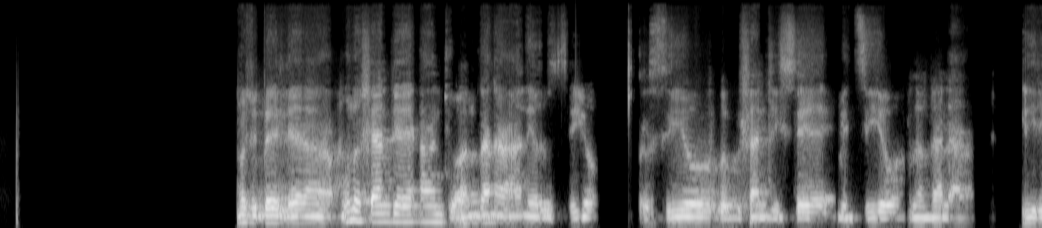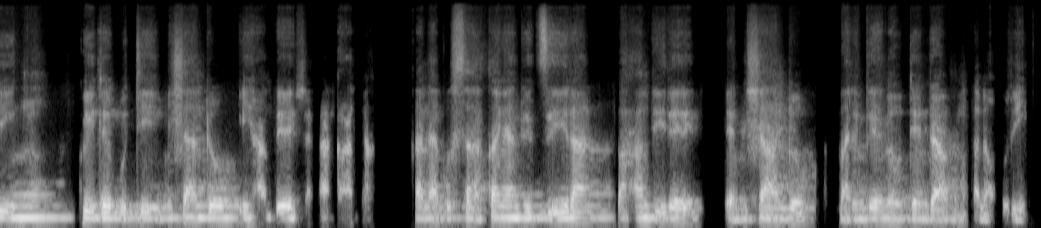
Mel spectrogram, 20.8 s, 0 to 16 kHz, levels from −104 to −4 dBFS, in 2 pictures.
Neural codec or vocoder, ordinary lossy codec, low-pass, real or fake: codec, 32 kHz, 1.9 kbps, SNAC; AAC, 64 kbps; 14.4 kHz; fake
